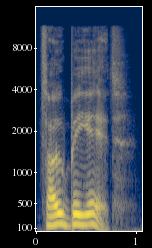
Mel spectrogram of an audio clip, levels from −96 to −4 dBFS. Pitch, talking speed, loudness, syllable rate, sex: 140 Hz, 170 wpm, -13 LUFS, 3.5 syllables/s, male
